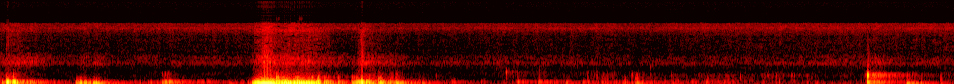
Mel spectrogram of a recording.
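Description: Low, gurgling rumbles come in irregular bursts with quiet gaps between them. These are ordinary stomach growling sounds.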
